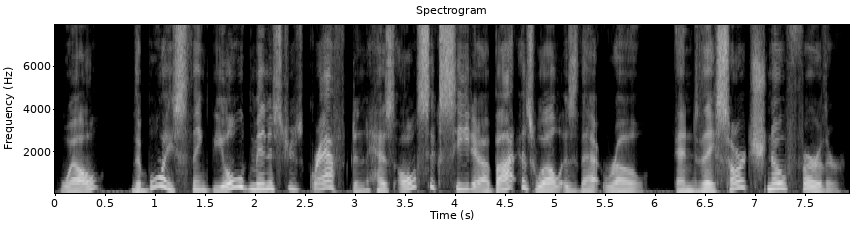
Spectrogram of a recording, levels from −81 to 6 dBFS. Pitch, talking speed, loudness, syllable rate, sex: 200 Hz, 165 wpm, -17 LUFS, 4.0 syllables/s, male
